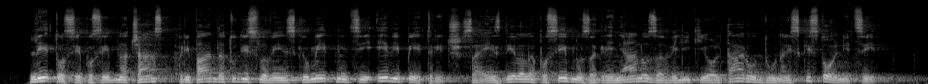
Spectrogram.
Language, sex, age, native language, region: Slovenian, male, 30-49, Slovenian, Savinja region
